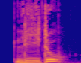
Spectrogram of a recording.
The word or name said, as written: lido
